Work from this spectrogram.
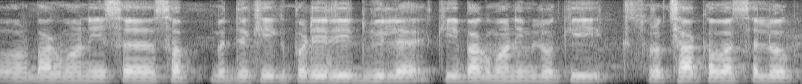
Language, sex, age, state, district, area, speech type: Maithili, male, 60+, Bihar, Purnia, rural, spontaneous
